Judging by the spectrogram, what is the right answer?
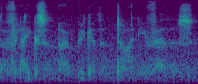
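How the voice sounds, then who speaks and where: A man is whispering. His pace is moderate. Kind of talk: audiobook reading. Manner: whispered.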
